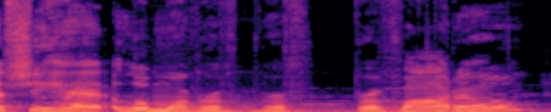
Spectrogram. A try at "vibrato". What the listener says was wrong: Vibrato with a V. V. Bravado is a very different thing.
